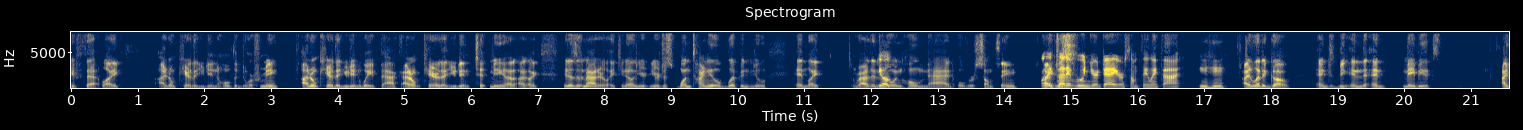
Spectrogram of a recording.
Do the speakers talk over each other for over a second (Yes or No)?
No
